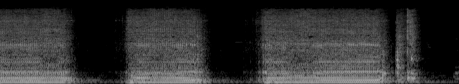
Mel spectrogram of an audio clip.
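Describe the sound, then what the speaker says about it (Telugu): A sewing machine runs in three bursts of rapid, close, buzzing stitches, double-stitching a frock nighty, with brief pauses between runs and a short clatter near the end. "ఇలా మొత్తం కుట్టు వేసేసాక డబల్ కుట్టు వేసుకోవాలి."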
